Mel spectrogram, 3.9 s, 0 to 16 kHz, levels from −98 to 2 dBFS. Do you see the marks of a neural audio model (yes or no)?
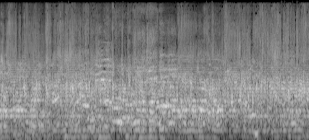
yes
